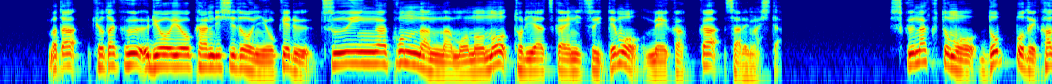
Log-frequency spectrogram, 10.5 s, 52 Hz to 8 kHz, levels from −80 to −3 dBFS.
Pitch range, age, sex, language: 100-150 Hz, 40-59, male, Japanese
